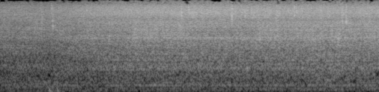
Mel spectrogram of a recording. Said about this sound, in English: So they're still glowing bright red, but slightly just starting to fade as they're about to be subjected to some air pressure to cool them down, and then some water cooling. Yeah, the water is sizzling off those, absolutely steaming off those hinges.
